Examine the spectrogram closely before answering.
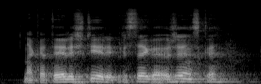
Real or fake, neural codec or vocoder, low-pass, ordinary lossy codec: real; none; 14.4 kHz; none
